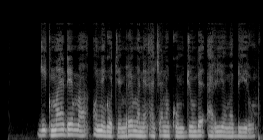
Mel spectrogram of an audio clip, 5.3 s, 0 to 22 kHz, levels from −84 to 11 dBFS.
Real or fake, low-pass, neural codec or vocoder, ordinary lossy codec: fake; 14.4 kHz; codec, 32 kHz, 1.9 kbps, SNAC; MP3, 48 kbps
